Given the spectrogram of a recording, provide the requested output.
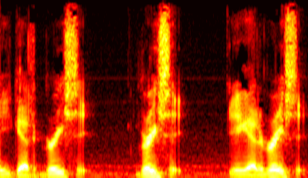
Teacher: The noun grease is pronounced with an S, but this consonant is turned into a Z in the adjective in the verb to grease something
